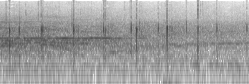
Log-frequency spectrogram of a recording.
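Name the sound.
audience cheering and applause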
